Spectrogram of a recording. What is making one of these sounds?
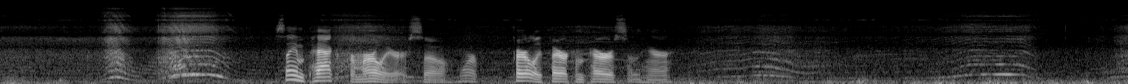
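A racing quadcopter's electric motors whine, rising and falling in pitch.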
